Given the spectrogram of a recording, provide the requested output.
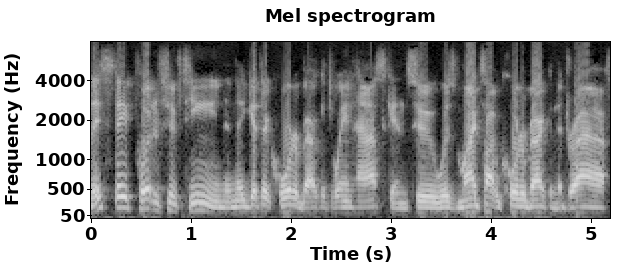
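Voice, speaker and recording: Speaking with an American accent at a moderate pace, a man has an unremarkable speaking voice, a fairly low pitch and ordinary pitch variation on a very clean recording with a silent background. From US Midwest, Ohio. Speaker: football draft analyst. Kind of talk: interview.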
